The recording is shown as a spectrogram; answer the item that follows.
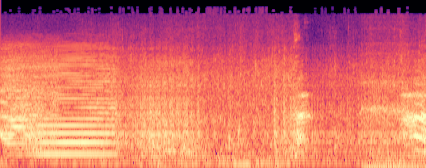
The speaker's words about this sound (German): Was ist da an der Tür? Plätschert irgendwas.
